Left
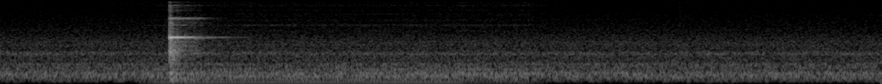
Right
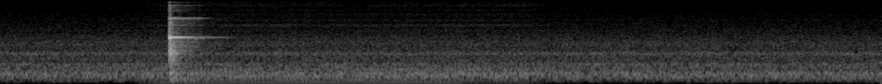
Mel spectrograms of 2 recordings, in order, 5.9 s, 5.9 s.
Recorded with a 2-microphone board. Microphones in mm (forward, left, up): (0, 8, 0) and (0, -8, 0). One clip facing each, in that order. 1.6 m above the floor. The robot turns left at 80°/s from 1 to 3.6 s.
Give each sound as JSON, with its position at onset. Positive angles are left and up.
{"t": 1.1, "sound": "a piano", "side_deg": -30, "distance_m": 0.8}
